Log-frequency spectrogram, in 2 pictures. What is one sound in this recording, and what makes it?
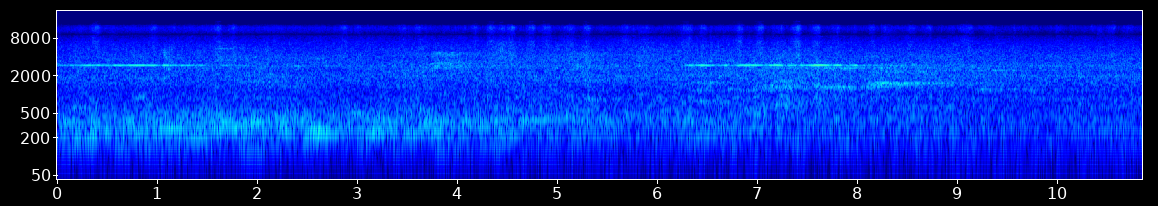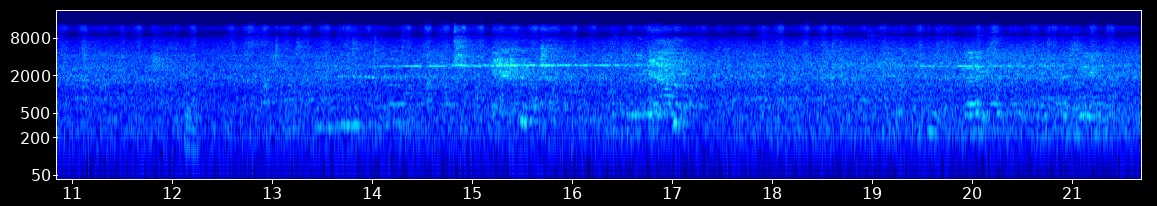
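Wheels roll steadily over a smooth hard floor in a long echoing passage.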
